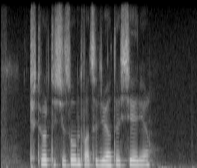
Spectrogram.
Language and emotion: Russian, neutral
